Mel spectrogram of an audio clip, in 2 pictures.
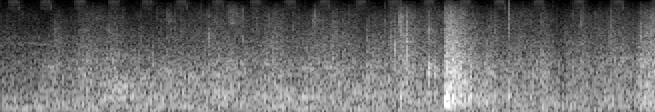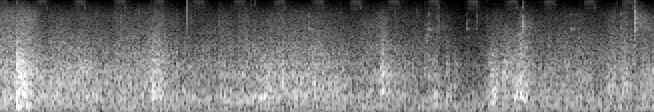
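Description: Crinkling and rustling of white gift wrapping as a present is handled and pulled open, with sharper crackles about two seconds in, again after about three seconds, and near the end.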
